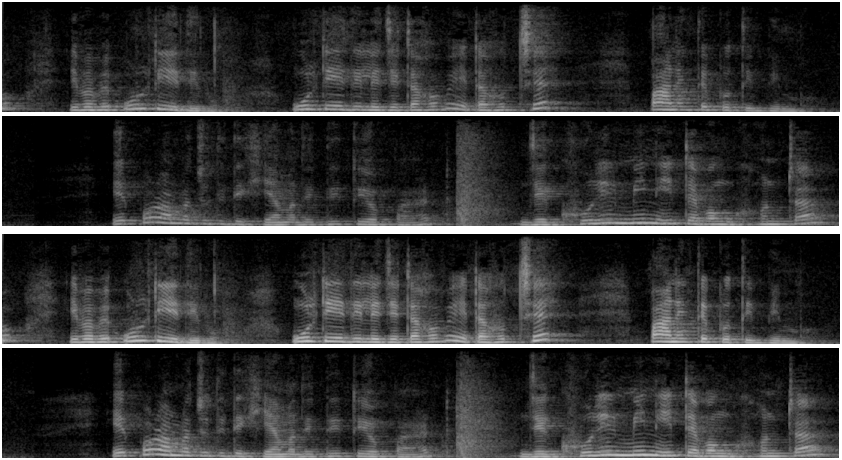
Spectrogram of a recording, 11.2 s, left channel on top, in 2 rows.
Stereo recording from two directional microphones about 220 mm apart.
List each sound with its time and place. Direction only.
0.0 s a woman's voice: 35° right (ahead or behind)
6.3 s a woman's voice: 40° right (ahead or behind)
